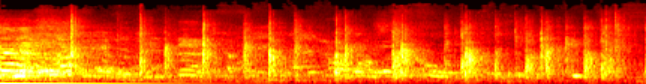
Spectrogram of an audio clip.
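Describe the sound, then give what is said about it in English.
A crowd claps in a church, scattered and uneven sharp claps ringing out over a murmur of voices and talk, moderately loud and continuous throughout. “You are not clapping for me.”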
